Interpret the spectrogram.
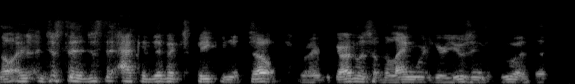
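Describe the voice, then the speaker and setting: At a fairly quick pace with hardly any pauses, a man speaks in a somewhat breathy voice, the sound dry and close with no echo. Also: medium pitch for a man, ordinary pitch variation. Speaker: podcast host, language learner. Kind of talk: casual conversation.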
